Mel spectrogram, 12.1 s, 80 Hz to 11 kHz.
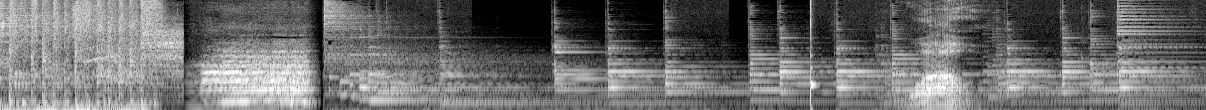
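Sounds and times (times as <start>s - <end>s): cow mooing: 1.9s - 3.2s
plucked string notes: 3.4s - 12.0s.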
